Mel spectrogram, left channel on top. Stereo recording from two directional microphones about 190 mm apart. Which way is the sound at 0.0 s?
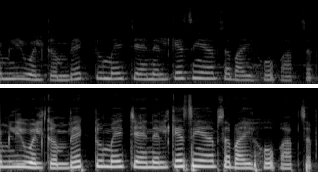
50° right (ahead or behind).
